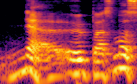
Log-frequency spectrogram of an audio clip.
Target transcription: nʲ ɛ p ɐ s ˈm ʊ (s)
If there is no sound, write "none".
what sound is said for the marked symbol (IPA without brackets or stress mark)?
s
